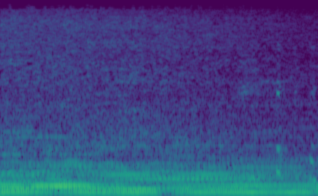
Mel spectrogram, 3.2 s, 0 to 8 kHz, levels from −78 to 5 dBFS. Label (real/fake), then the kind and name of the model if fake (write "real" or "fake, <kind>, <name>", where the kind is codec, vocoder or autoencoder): real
